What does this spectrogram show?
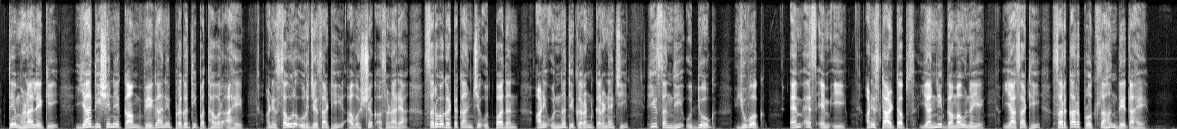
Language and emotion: Marathi, neutral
